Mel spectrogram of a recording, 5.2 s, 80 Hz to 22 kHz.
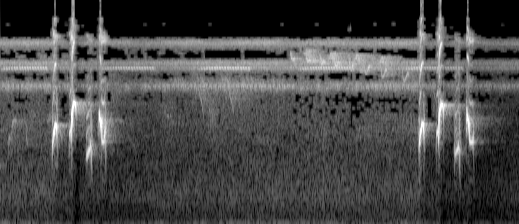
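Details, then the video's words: Streak-eared bulbul song used to lure wild birds: two short bursts of four quick, bubbly notes several seconds apart, over steady high-pitched background whine. "เสียงนกดอกแตงEp.159จ้าวขุนศึก สับดอกแบบไม่พัก!!ใช้เปิดล่อนกป่า Suara pikat merbah lekir"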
